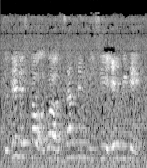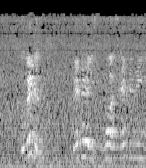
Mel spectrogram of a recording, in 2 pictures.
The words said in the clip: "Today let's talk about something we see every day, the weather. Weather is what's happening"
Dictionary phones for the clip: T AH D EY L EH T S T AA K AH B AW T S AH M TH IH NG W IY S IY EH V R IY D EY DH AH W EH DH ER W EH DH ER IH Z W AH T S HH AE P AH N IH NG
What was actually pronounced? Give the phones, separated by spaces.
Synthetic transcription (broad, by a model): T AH D EY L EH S T AA K AH B AW T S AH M T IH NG W IY S IY EH V R IY D EY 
